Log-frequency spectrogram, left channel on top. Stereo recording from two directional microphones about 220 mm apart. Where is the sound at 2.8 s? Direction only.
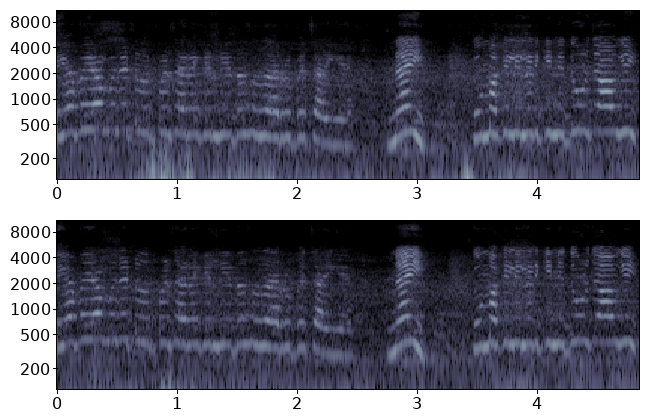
5° left (ahead or behind).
